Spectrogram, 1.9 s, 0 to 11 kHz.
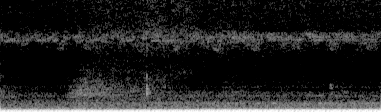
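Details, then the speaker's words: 2002 Lexus SC430 V8, neglected, flashing check engine light, VSC error: deep steady idle with faint uneven pulse, heavy exhaust, vibration and squeak; owner suspects running on about seven cylinders; rough idle misfire. "you see any vibration so it's definitely I think it's running on about seven cylinders here"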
